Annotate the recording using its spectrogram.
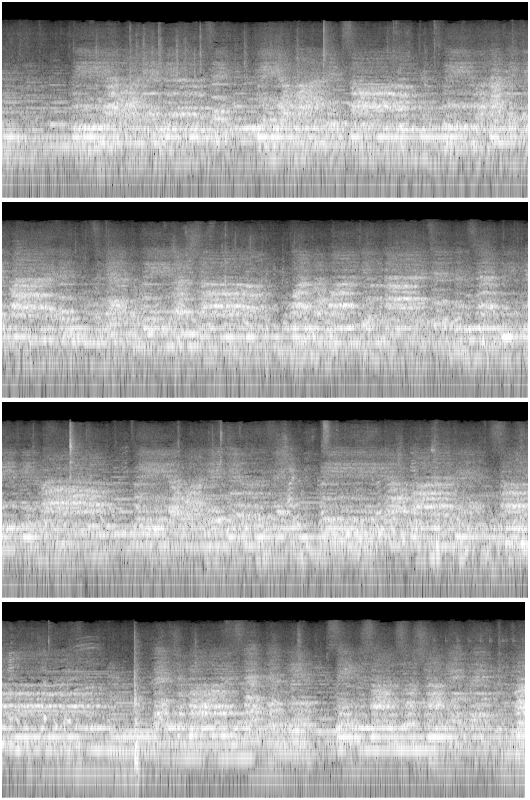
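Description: Middle school concert chorus singing, a large group of young voices together.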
